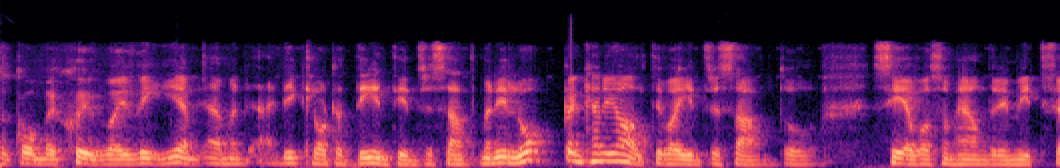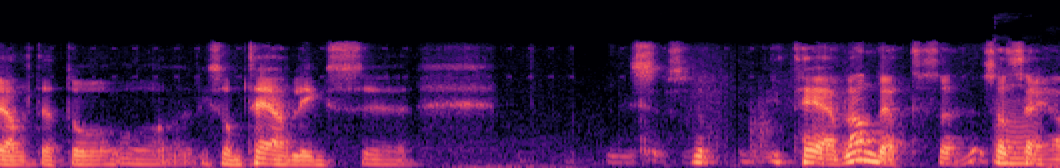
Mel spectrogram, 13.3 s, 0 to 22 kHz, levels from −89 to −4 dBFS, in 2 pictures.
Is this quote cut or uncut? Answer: uncut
